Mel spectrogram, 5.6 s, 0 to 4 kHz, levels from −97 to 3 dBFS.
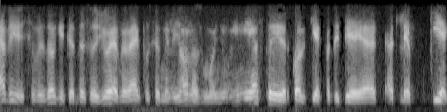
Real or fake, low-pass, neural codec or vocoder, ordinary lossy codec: real; 3.6 kHz; none; AAC, 32 kbps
